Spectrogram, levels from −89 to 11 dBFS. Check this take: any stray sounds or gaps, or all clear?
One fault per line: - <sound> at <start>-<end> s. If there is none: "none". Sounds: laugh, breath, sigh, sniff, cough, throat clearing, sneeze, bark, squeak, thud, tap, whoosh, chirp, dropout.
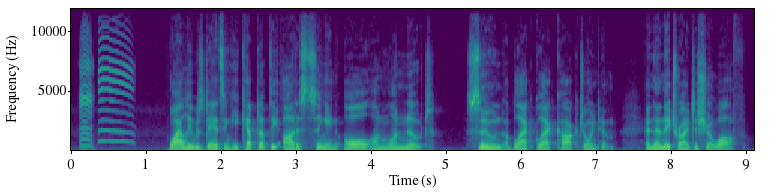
- squeak at 0.1-0.9 s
